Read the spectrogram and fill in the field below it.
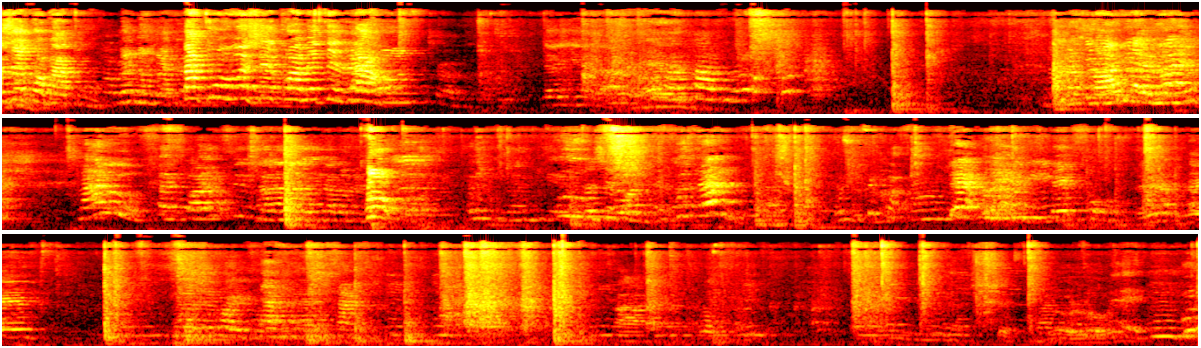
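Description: A group of women and men talk and shout excitedly close by.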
